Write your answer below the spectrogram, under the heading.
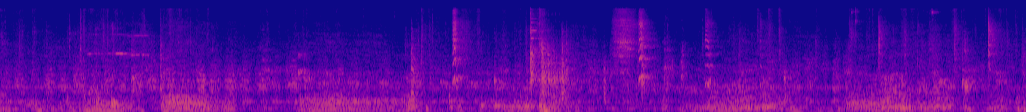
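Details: Pitbull puppy playing with a Chihuahua mix, heard as panting, soft whimpers and short scuffling bursts, with a few sharper, louder yelps spread through the play.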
